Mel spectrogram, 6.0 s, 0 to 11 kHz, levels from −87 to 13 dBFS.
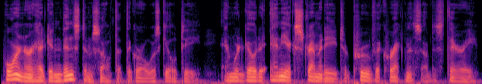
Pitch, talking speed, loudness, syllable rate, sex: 85 Hz, 230 wpm, -21 LUFS, 6.6 syllables/s, male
